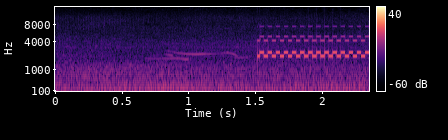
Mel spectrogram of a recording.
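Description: Cartoon shell-shaped phone ringing while placing a call: a steady electronic two-tone trill about a second long that starts about one and a half seconds in. It plays over a low steady hum.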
